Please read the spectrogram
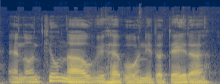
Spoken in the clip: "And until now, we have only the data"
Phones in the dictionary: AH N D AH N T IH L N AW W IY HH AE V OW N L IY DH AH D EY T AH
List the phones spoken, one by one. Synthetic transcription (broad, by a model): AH N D AH N T IH L N AW W IY HH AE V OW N IY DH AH D EY T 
